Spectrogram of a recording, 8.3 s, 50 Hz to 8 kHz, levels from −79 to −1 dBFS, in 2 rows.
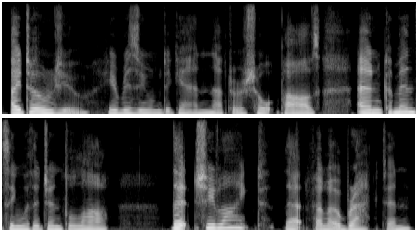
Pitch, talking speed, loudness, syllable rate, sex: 195 Hz, 160 wpm, -21 LUFS, 4.8 syllables/s, female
